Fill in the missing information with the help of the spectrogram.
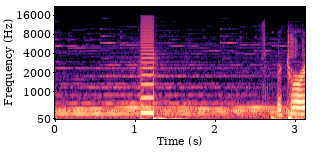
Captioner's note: buzzer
